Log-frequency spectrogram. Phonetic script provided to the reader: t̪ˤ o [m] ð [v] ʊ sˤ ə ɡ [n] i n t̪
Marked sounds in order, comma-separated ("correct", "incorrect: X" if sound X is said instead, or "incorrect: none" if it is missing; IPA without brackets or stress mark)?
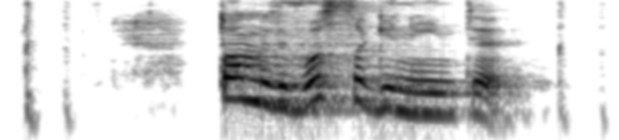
correct, correct, correct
